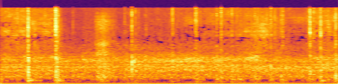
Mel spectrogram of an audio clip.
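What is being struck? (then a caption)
Plastic laptop keyboard keys. Long nails tap and scratch across the plastic keys of a backlit Acer laptop keyboard. About nine sharp, bright clicks stand out over a soft, continuous high scratching hiss. Each tap dies away almost instantly, and the whole clip stays quiet.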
